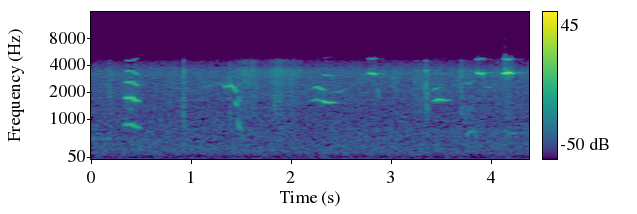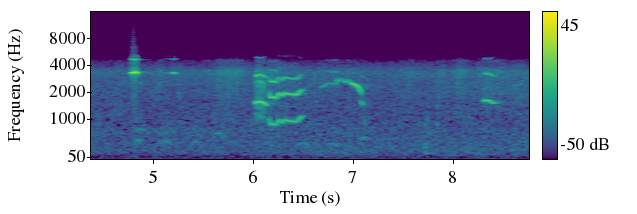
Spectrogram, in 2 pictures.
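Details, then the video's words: At a wild White-tailed eagle nest in Saunja, Estonia, on 22 March 2013 in the early afternoon, the female makes noises while the male, carrying a stick, takes over from her. Repeated high yelping notes, some rich and harmonic, sound in irregular bursts. "L makes noises"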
